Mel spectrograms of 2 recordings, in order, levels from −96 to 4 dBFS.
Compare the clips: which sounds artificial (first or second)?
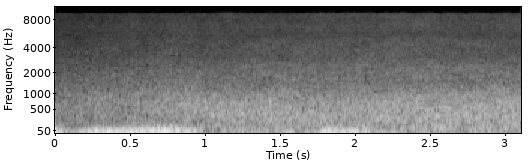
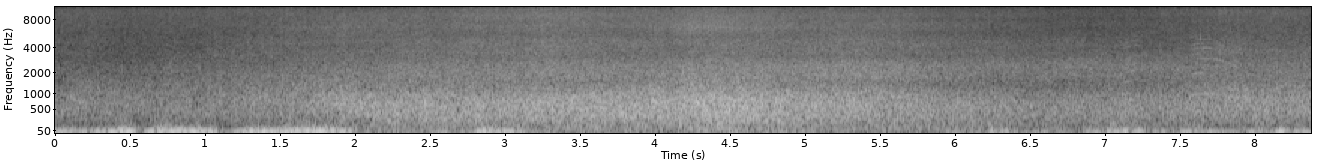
first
